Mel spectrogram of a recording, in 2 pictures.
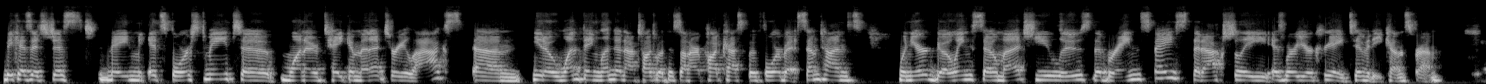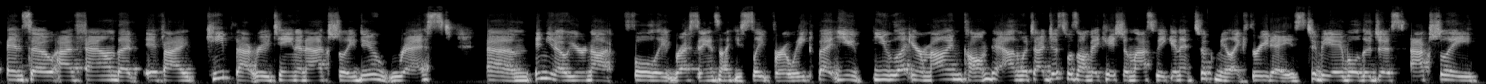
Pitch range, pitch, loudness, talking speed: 185-215 Hz, 195 Hz, -17 LUFS, 220 wpm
